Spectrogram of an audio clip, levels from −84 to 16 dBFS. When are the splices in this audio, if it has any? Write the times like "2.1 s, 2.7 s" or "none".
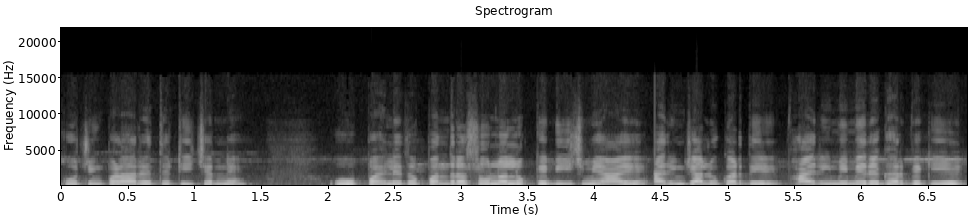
4.4 s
